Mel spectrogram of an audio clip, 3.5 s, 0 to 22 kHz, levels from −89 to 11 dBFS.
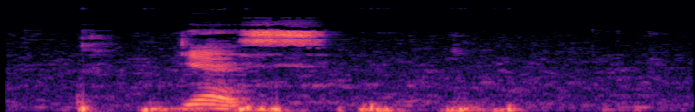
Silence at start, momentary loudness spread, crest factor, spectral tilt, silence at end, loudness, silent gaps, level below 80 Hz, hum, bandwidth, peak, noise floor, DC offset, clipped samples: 0.4 s; 16 LU; 18 dB; -3.5 dB/octave; 0.25 s; -16 LUFS; none; -30 dBFS; none; 10.5 kHz; 0 dBFS; -48 dBFS; under 0.1%; under 0.1%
